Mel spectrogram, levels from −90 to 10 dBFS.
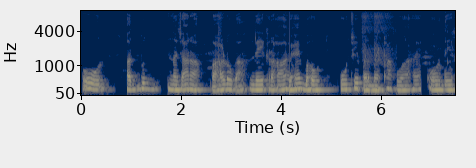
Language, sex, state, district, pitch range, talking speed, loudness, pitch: Hindi, male, Uttar Pradesh, Muzaffarnagar, 130-140 Hz, 135 wpm, -33 LUFS, 130 Hz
